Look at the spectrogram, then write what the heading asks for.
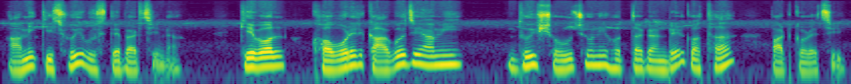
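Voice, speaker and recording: An actor playing a troubled male client in an audio story, recounting his past in measured literary phrases. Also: medium pitch, warm tone. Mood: troubled, bewildered.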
